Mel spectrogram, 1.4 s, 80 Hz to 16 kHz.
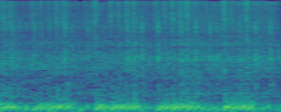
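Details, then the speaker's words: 2004 Kia Spectra5 2.0 L, just started, before idle air control fix. Uneven lumpy idle swelling about three times a second, with erratic high idle. Check engine light on, possibly for multiple misfires; exhaust leak also audible. Rough idle, cause suspected. "it's running a little rough and we do have a check engine light on"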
